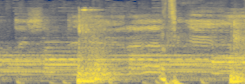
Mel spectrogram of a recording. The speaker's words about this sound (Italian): Sono degli spari questi. Comincia a dare testata al tavolo.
